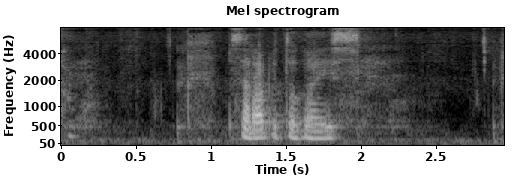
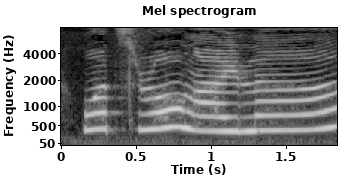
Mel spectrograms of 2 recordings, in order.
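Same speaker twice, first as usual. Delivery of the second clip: coaxing; 9 semitones higher, 3 dB louder, much slower than usual. Real, not acted. Asking baby twice.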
